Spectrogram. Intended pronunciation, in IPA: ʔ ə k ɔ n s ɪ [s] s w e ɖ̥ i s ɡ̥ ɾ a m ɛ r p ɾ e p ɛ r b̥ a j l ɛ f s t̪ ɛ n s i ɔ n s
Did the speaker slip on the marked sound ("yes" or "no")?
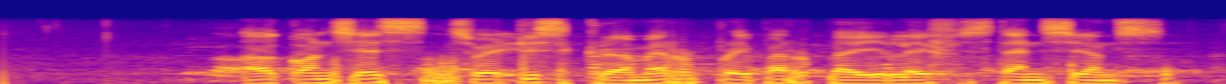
no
